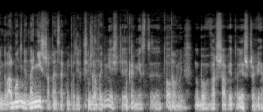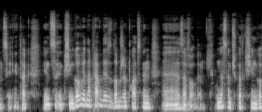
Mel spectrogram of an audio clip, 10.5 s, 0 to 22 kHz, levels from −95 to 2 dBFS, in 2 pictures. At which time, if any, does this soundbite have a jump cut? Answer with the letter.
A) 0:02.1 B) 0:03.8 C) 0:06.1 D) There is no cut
A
